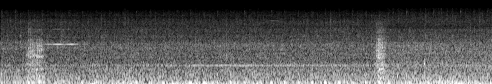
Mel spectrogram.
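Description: SUV engine running low and steady as it backs a boat trailer down a launch ramp, an uneven low rumble. A faint steady high tone runs under most of it, with a couple of light clicks.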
